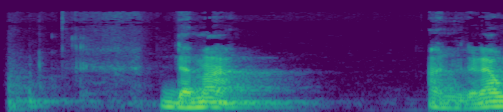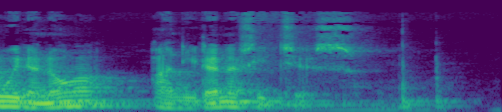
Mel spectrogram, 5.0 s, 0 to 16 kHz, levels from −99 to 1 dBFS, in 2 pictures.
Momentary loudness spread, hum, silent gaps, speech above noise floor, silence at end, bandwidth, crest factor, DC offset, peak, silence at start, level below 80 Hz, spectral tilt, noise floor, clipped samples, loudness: 22 LU; none; none; 49 dB; 0.3 s; 11.5 kHz; 20 dB; under 0.1%; -8 dBFS; 0.05 s; -58 dBFS; -6 dB/octave; -74 dBFS; under 0.1%; -27 LUFS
